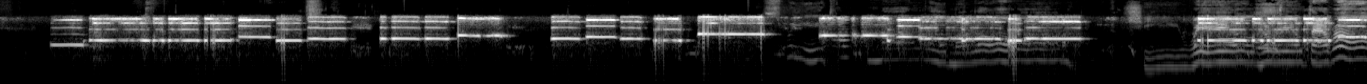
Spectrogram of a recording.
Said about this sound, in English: An Irish tin whistle is going to play Marilyn Malone.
